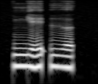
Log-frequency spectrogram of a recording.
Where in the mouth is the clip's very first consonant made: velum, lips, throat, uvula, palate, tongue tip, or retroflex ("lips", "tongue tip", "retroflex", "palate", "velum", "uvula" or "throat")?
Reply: palate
